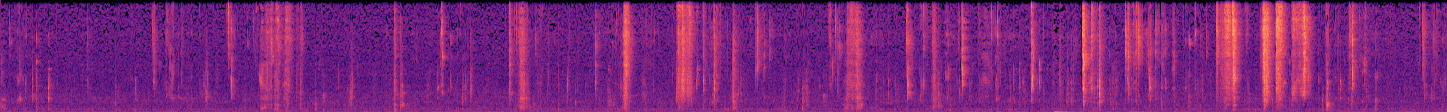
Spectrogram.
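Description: Close-miked chewing and biting of spicy bone-in chicken feet: wet chewing with irregular sharp clicks and bites, busiest near the end.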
